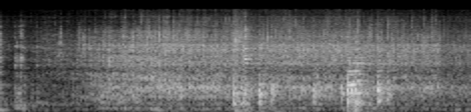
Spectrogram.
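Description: Dried fish frying in a pan for a curry, a steady close sizzle with bursts of stirring and scraping partway through, no voices.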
